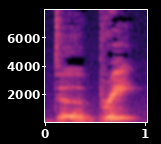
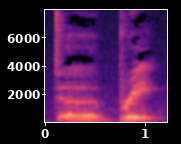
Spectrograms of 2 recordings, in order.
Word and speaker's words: debris: mounds of debris debris this word comes from French we do not say debris we say debris debris so the S is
